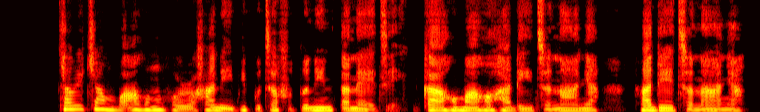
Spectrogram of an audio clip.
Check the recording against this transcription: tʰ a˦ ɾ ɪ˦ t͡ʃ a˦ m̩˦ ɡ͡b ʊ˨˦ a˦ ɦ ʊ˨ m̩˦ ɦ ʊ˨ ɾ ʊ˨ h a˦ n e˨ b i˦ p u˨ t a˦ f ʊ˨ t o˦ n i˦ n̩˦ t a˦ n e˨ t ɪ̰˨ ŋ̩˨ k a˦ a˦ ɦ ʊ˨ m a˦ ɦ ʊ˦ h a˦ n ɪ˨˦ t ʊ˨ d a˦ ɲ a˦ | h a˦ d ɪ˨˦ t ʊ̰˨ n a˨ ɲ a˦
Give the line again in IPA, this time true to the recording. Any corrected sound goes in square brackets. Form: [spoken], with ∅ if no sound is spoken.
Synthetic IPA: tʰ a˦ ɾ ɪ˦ t͡ʃ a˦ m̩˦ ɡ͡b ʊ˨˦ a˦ ɦ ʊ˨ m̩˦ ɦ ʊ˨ ɾ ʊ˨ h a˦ n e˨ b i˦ p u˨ t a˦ f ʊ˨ t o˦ n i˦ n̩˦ t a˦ n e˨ t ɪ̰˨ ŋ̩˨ k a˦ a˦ ɦ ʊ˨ m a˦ ɦ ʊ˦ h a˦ [d] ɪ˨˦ t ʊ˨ [n] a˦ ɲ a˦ | h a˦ d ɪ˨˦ t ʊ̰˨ n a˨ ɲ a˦

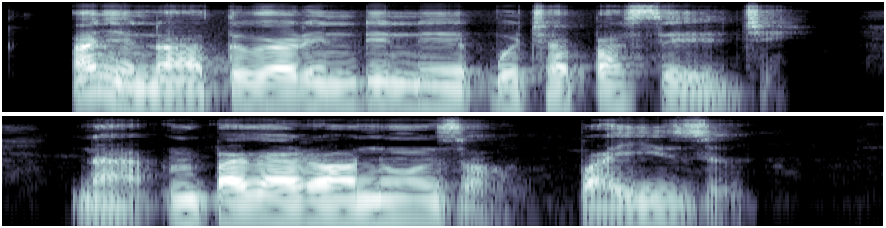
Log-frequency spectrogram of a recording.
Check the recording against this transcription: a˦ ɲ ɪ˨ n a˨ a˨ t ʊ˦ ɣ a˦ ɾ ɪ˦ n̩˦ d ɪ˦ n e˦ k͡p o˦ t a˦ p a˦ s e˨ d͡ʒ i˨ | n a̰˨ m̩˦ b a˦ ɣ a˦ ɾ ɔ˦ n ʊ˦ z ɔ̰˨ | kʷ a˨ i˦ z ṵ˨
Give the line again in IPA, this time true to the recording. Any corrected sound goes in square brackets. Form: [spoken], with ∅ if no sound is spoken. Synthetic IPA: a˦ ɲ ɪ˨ n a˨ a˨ t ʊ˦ ɣ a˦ ɾ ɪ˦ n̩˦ d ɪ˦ n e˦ k͡p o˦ [t͡ʃ] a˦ p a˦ s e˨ d͡ʒ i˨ | n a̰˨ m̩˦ [p] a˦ ɣ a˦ ɾ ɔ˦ n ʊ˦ z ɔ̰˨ | kʷ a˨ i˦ z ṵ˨

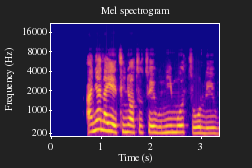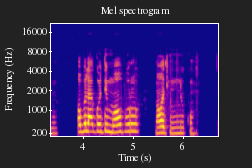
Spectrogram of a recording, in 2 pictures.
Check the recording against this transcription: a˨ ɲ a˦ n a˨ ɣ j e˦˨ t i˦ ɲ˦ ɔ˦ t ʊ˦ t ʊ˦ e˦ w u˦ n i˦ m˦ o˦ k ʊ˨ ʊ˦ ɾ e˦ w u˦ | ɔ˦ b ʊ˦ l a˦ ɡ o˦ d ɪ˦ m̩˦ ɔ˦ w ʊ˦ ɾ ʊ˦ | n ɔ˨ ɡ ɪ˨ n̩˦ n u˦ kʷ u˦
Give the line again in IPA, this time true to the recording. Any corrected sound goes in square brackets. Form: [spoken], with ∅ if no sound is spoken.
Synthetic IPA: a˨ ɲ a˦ n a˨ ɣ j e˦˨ t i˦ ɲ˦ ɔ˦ t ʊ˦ t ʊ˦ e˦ w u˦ n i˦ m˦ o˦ [t] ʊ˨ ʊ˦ [l] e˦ w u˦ | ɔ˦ b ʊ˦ l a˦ ɡ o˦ d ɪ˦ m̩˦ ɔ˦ [b] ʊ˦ ɾ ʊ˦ | n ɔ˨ [d] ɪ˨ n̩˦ n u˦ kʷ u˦

